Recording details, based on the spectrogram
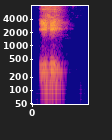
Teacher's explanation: E with the Visarga, it is Ihi, not Iha. Visarga doesn't have separate sound.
